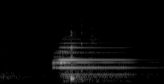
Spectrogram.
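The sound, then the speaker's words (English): A single church bell strike rings out, its bright tone lingering and slowly fading over about a second against an otherwise quiet background. “The bells are chiming right as I speak about Christ.”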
